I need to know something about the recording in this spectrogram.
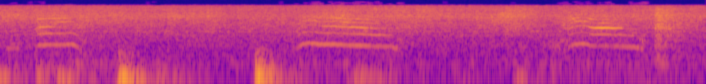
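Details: Three separate meows from a playful domestic cat, about a second apart in pattern, each a smooth slightly arched tone, the middle one longest. Two low thuds are heard between the first calls.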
